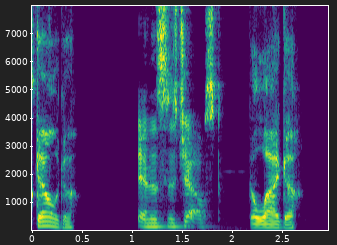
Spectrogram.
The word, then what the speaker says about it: Galaga: and this is joust galaga let's pronounce galaga please no it's not galago let's pronounce joe oost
